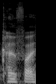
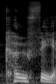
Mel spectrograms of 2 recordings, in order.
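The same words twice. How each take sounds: First: The word does not rhyme with 'no fee'. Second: The word rhymes with 'no fee'. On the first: The speaker calls it wrong. "I keep saying it wrong" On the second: The speaker calls it right. "to rhyme with no fee"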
